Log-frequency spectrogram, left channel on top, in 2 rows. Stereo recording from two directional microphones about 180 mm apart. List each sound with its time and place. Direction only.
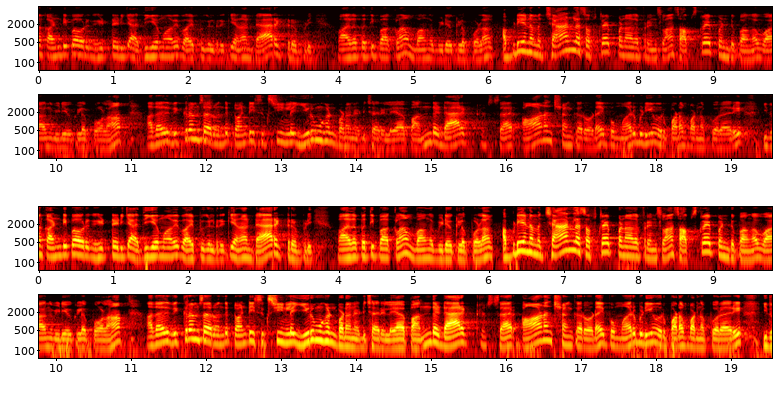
0.0 s speech: 50° right (ahead or behind)
6.1 s a woman's voice: 35° right (ahead or behind)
